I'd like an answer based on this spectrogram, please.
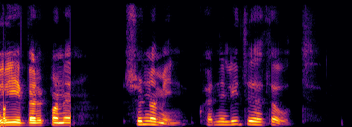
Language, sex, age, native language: Icelandic, male, 60-69, Icelandic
